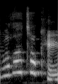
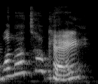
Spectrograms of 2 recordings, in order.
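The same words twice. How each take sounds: First: High, light brush-off; airy unbothered okay; breezy okay. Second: High, light brush-off; cheerfully unbothered; breezy okay. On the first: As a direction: sing it off lightly. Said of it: "And I said". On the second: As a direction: toss it off high and easy. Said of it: "And I went". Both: Retold or imitated.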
